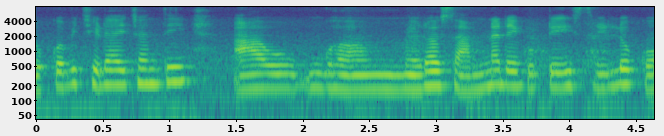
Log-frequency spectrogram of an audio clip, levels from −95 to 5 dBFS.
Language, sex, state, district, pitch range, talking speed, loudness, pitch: Odia, female, Odisha, Khordha, 170-205 Hz, 155 wpm, -17 LUFS, 180 Hz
